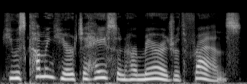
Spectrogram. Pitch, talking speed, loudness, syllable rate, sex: 255 Hz, 240 wpm, -15 LUFS, 6.3 syllables/s, female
